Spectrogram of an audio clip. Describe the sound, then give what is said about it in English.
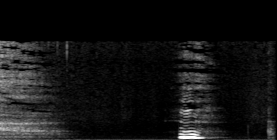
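A yawn: a breathy exhale trails off, then after a pause a short, loud voiced groan with a wavering pitch, with no talking. “Okay, sorry you guys, I just yawned too much.”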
